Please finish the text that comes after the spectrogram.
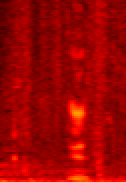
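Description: Pigs in a pig field at a farm animal sanctuary grunt and snort at close range, with a short louder grunt in the middle over a soft outdoor background.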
